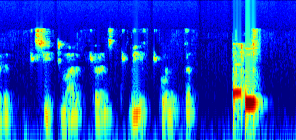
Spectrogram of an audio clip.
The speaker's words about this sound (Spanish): Bueno, ahí ya está, nos hizo un sonido como de titud, así significa que se finalizó la conexión. Es bastante bueno esto porque así sabemos cuando está en modo Bluetooth, cuando se conecta y cuando se desconecta, ¿no?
